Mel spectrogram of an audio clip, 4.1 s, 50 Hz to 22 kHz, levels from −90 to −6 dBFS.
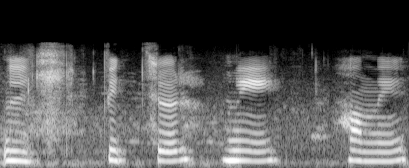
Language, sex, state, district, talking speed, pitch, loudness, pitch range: Hindi, male, Punjab, Fazilka, 60 wpm, 225 Hz, -13 LUFS, 215-235 Hz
